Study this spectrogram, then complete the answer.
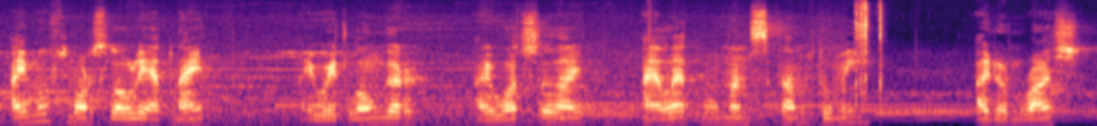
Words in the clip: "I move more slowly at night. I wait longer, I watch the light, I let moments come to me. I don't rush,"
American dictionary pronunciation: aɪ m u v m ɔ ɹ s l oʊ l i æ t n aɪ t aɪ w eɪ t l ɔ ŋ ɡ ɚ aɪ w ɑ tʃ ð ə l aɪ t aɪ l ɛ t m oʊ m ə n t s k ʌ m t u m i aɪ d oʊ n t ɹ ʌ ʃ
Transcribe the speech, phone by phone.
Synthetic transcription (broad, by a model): aɪ m u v m ɔ ɹ s l oʊ l i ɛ t n aɪ t aɪ w eɪ t l ɔ ŋ ɡ ɚ aɪ w ɑ tʃ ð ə l aɪ t aɪ l ɛ t m oʊ m ə n t s k ʌ m t u m i aɪ d oʊ n t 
